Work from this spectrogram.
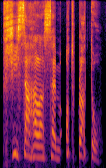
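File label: Human Female Official NPC Greeting, Czech; wowpreklad; czwow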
